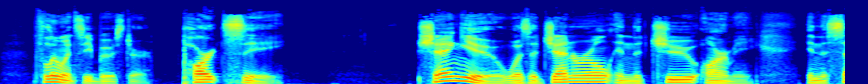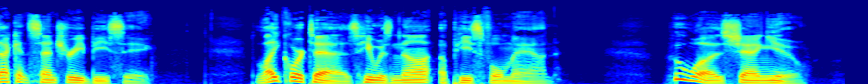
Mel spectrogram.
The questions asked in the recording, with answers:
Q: Who was Shang Yu?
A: Shang Yu was a general in the Chu army.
